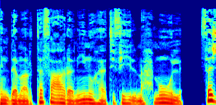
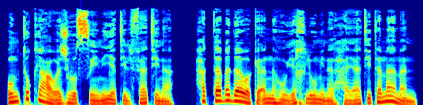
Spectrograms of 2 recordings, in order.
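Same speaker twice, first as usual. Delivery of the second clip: plain reading voice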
